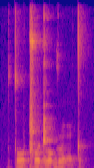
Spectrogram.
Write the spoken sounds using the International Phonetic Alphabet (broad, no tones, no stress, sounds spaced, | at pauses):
t o ǁ o ʈ l o ɡ ɹ ɛ̰ t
